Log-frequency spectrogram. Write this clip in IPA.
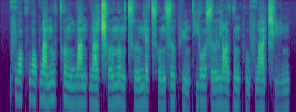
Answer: f w ɔ˥˧ kʰ w ɔ˥˧ p w ä˥˧ n̪ u˥˧ t̪ʰ ɤ˥˩ ŋ m w a˥ n p w ä˧˥ ʈ͡ʂʰ ɤ˧˥ n̪ ɤ˥˩ ŋ t͡sʰ ɹ̩˧˥ m j ɛ˧ t͡sʰ ʊ˧˥ ŋ s ɹ̩˥ pʰ y̰˨˩ n t̪ʰ j o˥ ʊ̯ s ɹ̩˧˥ l j ɑ˥˧ ʊ̯ t̪ ʊ˥˩ ŋ pʰ ṵ˨˩ f w ä˥ t͡ɕʰ i˧˥ ŋ

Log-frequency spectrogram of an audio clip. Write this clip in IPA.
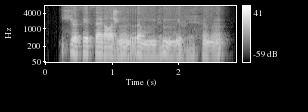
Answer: ç ə˞˧˩ θ ɪ˧˩ θ æ˧ ɾ ɑ˩˧˩ ʒ ũ˩˧˩ r ʌ˧˩ mː ɛ̤˩˥ mː ɪ˩˧˩ v ɛ̤˩˧˩ h ə̃˧˩ w ə̃˩˥

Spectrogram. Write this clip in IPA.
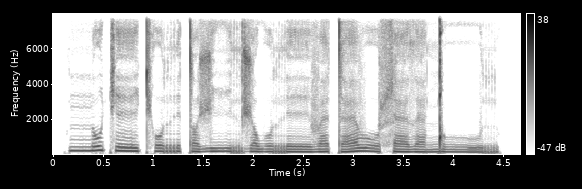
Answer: nː o c eː cʰ o r e t ɒ ʒ iː r ʒ ɒ w o r eː β æ t æ β oː ɬ æ ð æ ŋ͡ǃ uː r

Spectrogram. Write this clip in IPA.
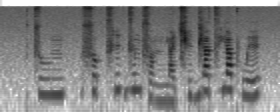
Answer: t͡s u˧ ŋ | s o˦ ʔ t͡sʰ i˦ ʔ d͡z ĩ˥˧ m s ɔ˨˩ n n̪ j a˨˩ t͡ɕʰ i˧ ɡ j a˥˧ t͡sʰ j a˦ pʰ w e˨˦

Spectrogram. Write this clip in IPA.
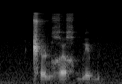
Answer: ǁ œ ɳ ʁ ɨ χ b e b

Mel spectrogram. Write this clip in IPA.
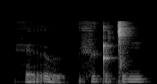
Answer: h e r ɯ | fʲ u ʈ u ǀ i

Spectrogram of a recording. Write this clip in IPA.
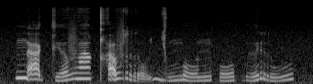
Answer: n a̰˥ kʲ ɐ˩˥ v ã˥ qʰ ə̰˥ v r o̰˩˥ ɟ u˩˧ m ɾ o˩˧ n | o˩˧ ɓ ʏ˩˥ r u˩˥

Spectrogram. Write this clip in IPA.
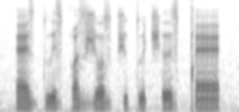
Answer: æ z tʷ ɪː z qʷ ɑ z ʒ ɔ z t͡ʃ ʊ tʷ ɑ t͡ʃʰ əː z ǃ æ

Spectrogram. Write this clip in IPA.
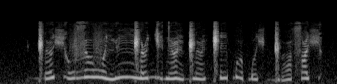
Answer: ɡ͡ǁ œ˨˥ ç ʊ˧˩˧ v z ɤ˦ v ə˧˩˧ ɲ ɾʲ u˦ ɲ ŋ͡ǁ ə˞˨˥ ɟ i˧˩˧ d œ̃˩˧˩ ɡ͡ǁ œ̃˧˩˧ ǁ i˨˥ ɓ ʊ˦ ɓ ʊ˩˧˩ ç ɡ͡ǁ ũ˩˧˩ sˤ œ˦ ç

